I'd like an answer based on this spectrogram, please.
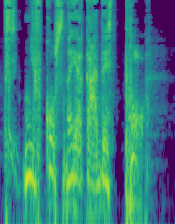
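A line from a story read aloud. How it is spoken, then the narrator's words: Curious mutter. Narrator (Russian): бормотала с интересом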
